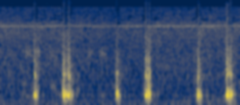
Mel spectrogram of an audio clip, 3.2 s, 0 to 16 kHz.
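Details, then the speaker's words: Wide persistent splitting of S2 in right bundle branch block, heard over the pulmonary area: A2 and P2 are widely separated, the split varies with respiration but never fuses during expiration; not fixed. "Listen carefully and concentrate on the second heart sound, where the A2 and P2 are widely separated. The split varies with respiration, but they do not fuse into a single sound during expiration."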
